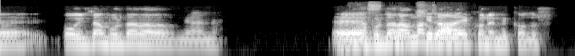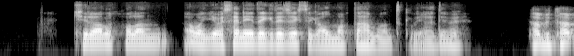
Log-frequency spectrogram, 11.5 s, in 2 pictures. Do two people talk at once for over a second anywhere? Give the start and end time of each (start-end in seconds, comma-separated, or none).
3.4-4.8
